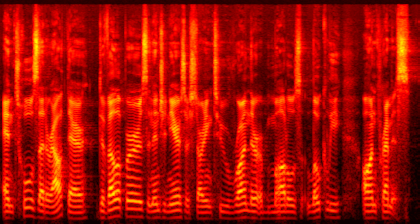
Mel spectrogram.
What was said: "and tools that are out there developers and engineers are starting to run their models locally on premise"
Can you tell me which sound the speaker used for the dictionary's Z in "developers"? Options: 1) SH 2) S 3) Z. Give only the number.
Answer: 3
